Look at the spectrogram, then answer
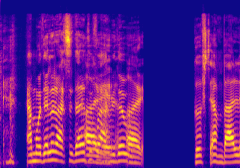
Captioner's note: laughs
